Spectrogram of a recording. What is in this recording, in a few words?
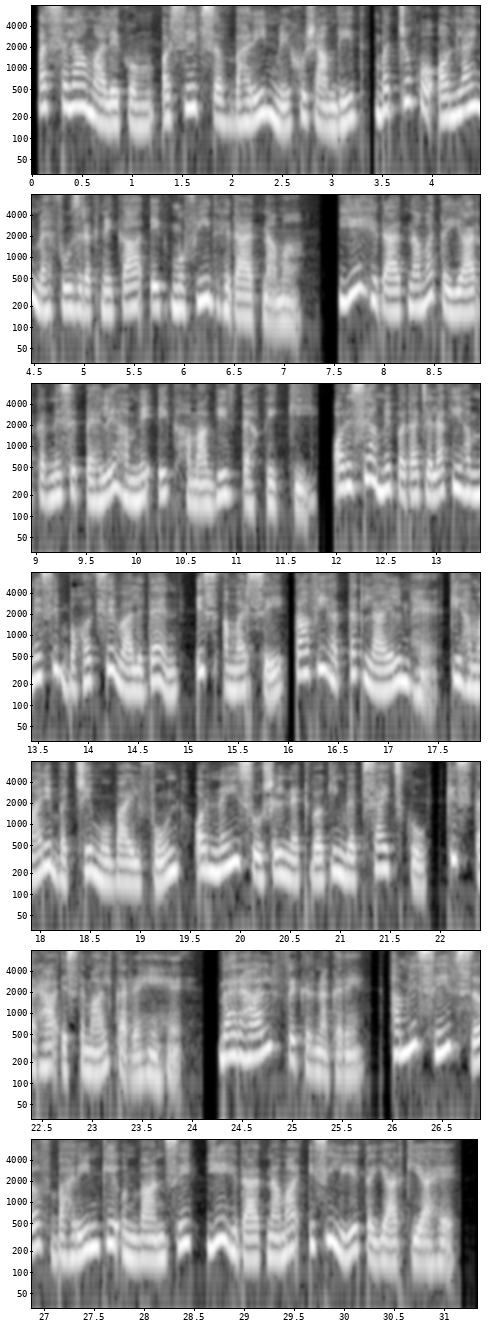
Urdu Female Voice Sample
